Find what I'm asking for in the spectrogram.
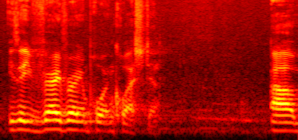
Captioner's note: none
